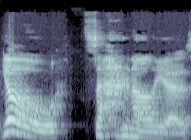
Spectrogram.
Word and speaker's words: Io Saturnalia: So during this time, you would exclaim, "Io Saturnalia," or if you want to use the Latin pronunciation, it would be more of a "Yo Saturnalia."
